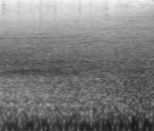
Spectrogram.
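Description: A steady rushing noise over a deep low rumble, growing slightly louder: the noisy closing tail of the song's track, with no melody or voice in it.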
